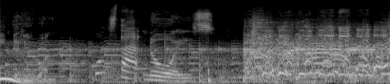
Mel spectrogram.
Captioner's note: all laugh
